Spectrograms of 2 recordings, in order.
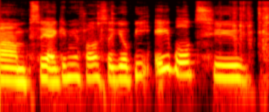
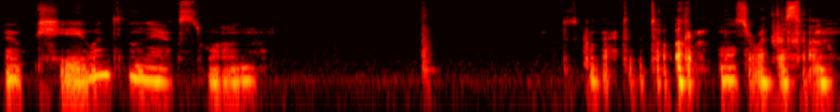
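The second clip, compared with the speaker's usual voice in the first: whispered to herself; 15 dB quieter than usual. Real, not acted. Seller on a live show, whispering to herself while finding the next item. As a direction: whisper as you search for the next piece.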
